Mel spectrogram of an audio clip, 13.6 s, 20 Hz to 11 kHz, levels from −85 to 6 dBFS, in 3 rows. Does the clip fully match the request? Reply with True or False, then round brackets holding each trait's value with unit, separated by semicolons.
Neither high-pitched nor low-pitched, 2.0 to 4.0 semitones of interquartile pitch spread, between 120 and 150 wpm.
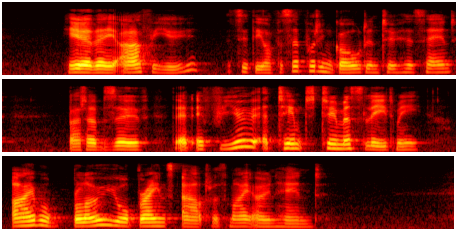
False (170 Hz; 4.4 semitones; 140 wpm)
